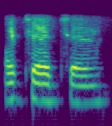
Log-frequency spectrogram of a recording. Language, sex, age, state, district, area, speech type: Punjabi, male, 18-30, Punjab, Hoshiarpur, rural, conversation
